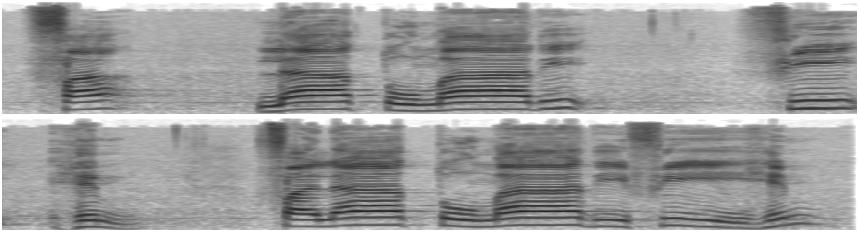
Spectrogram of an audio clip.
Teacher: را کے نیچے زیر ہے، را کو باریک کر کے پڑھا جائے گا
